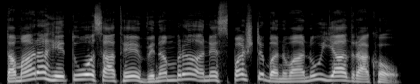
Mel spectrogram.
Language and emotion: Gujarati, neutral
